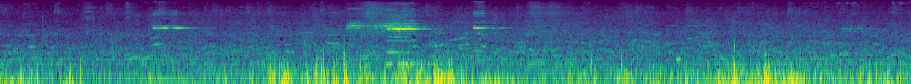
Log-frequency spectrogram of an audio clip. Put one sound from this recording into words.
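A large procession shuffles along a street outdoors.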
